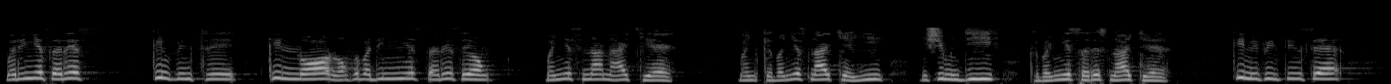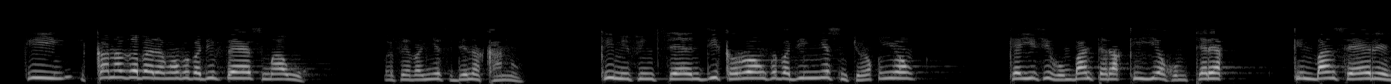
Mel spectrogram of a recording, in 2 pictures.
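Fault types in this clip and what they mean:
MP3 compression: Throughout the speech there is nothing at all above 5.6 kHz, so it sounds dull and boxed-in, with a heavy, watery swirl and smeared consonants. The likely cause is an MP3 encoder starved of bits, which fits a very low rate of about 16 kbps. It cuts the treble at a fixed point and drops weaker frequency lines, which flicker in and out from one frame to the next.
pre-echo: At 7.63 s a sharp onset is preceded by a brief hiss, spread over about 15 ms, which softens its attack. The transform codec spreads its quantisation noise across the whole block. Noise sized for the loud attack therefore also fills the quiet gap just before it, where nothing masks it, so the attack comes out blurred and announced by a smear of noise.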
